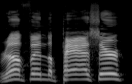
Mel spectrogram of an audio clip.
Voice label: Sports Human Voice Male Football Referee; Roughing The Passer; AdobeCC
